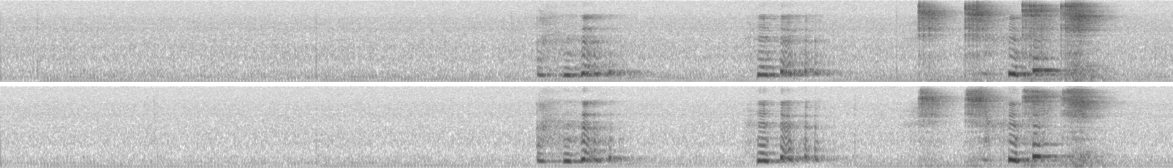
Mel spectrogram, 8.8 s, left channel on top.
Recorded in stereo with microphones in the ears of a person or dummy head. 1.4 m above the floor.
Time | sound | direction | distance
4.0 | a giggle | 25° right (ahead or behind) | 0.5 m
6.9 | cutlery clinking | 40° left (ahead or behind) | 1.7 m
